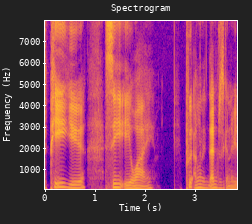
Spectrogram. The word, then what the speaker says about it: Pucey: That's Adrian Pussy. Pussy? Puce? How are you supposed to pronounce it? It's Pucey.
